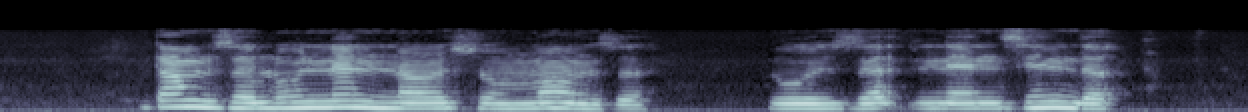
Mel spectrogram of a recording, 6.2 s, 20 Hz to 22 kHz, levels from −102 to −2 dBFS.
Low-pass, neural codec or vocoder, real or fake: 7.2 kHz; codec, 16 kHz, 8 kbps, FunCodec, trained on Chinese and English, 25 frames a second; fake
